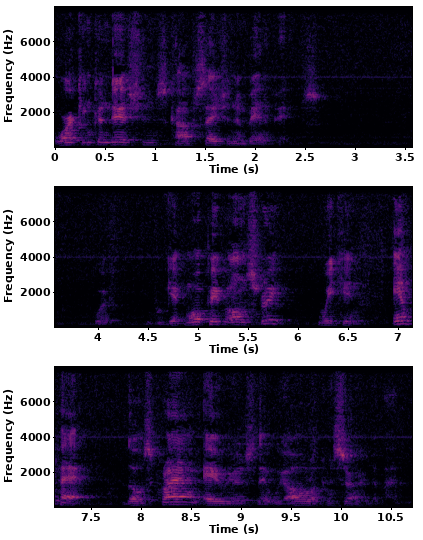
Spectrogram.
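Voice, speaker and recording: Audible room echo surrounds a man speaking at medium pitch and a moderate pace, somewhat breathy, with lively intonation. His loudness swings widely, and he leaves long, frequent pauses. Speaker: police chief. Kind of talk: prepared address. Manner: hesitant, many fillers. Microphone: no body mic, may be quiet.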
